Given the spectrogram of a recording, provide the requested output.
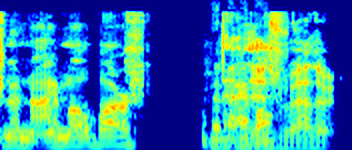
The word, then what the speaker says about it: Nanaimo: I'll tell you what was good was Rocky's Nanaimo bar cheesecake recipe.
